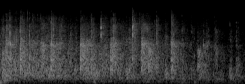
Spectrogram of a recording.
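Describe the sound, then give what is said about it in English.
An audience claps together in steady, moderately loud applause that ripples slightly in strength throughout. “That's worth applause.”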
